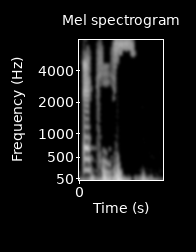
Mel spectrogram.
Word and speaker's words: equis: of this letter is equis see that q and u together and make that ka sound echis and it kind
